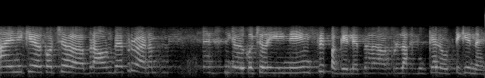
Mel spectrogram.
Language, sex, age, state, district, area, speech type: Malayalam, female, 45-60, Kerala, Pathanamthitta, urban, conversation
